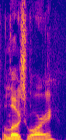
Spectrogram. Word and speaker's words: Ojulari: I have them going Azeez Ojulari. Can you pronounce it for me? – Ojulari.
